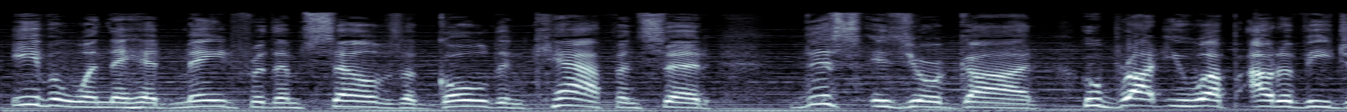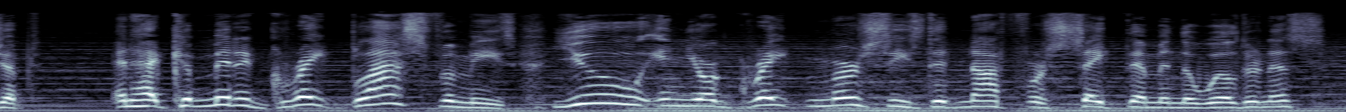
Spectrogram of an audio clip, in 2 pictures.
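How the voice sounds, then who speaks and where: A man's voice: high voice, expressive, measured pace, a bit bright. A man playing a devout Levite in a dramatized scripture reading, exalting God in solemn public prayer with fervent, chant-like declaiming. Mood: reverent, grateful. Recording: music bed under the voice.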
